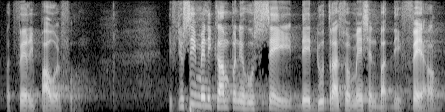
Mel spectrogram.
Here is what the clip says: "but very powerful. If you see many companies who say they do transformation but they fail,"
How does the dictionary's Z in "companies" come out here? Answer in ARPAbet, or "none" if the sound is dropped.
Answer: none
